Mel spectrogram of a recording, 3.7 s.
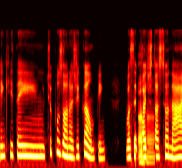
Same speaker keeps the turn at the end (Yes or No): Yes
